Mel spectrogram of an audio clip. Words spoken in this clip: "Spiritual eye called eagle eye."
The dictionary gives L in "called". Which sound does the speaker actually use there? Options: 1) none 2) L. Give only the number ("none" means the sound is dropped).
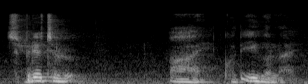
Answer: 1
